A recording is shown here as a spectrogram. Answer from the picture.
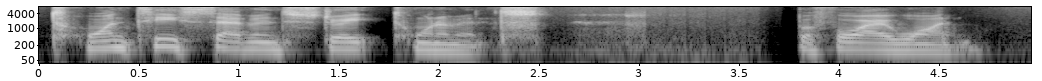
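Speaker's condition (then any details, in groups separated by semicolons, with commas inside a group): No condition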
